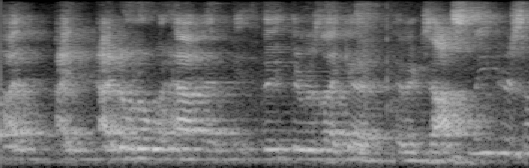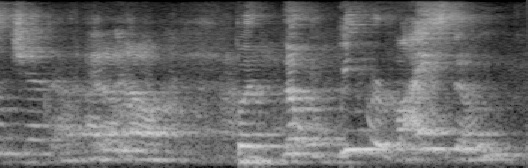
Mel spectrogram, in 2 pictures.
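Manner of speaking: ordinary talk, nothing marked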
